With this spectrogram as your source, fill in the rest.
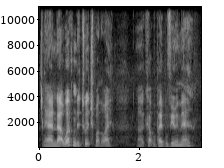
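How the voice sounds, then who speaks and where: Australian man, stuffy nasal voice, live-stream host, chatty, greets viewers by name, mid pitch. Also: lively intonation, quick pace. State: congested, nasal from a cold. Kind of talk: casual live-stream chat over gameplay.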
